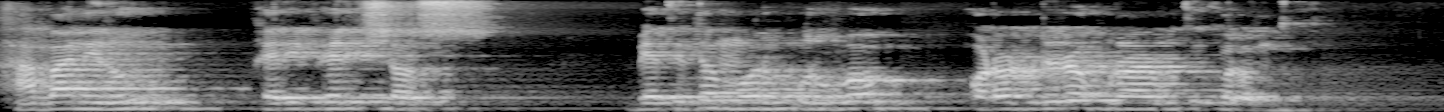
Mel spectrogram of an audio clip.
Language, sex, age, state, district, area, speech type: Odia, male, 45-60, Odisha, Balasore, rural, read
